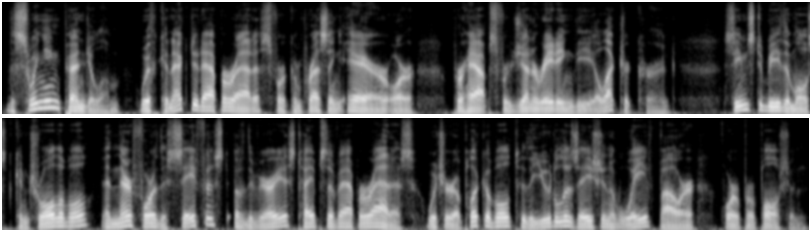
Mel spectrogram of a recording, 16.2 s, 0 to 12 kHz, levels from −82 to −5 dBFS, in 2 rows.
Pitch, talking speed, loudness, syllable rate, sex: 105 Hz, 160 wpm, -19 LUFS, 5.7 syllables/s, male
